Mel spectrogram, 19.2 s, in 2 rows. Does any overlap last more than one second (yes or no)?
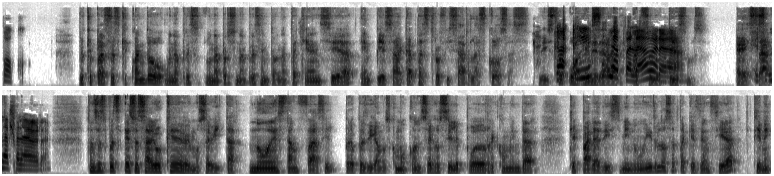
yes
